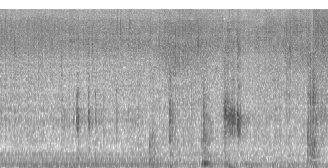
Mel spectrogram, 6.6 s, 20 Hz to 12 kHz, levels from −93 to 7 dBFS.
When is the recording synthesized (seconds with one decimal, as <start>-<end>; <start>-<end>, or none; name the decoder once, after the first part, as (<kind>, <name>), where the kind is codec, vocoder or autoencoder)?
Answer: 4.4-6.6 (codec, HILCodec)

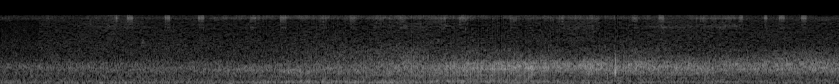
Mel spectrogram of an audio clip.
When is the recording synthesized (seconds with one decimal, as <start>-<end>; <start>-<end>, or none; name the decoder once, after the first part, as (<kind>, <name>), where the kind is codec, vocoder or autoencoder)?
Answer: 2.1-6.5 (vocoder, WaveNeXt); 6.9-7.4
